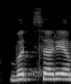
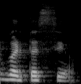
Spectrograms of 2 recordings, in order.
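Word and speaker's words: वर्त्स्य: अब इसका उच्चारण वत्सर्य मत कीजिएगा, इसका सही उच्चारण है वर्तस्य।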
